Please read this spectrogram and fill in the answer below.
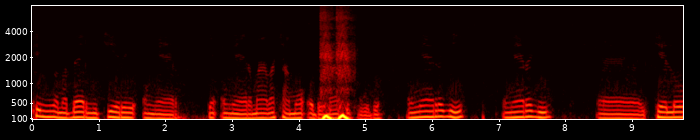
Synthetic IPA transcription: keɲiɔmabɛrnitjeɾeɔŋɛrkeʔɔŋɛɾmamat͡ʃamɔʔodomaopwodo | ɔŋɛɾɛɡi | oŋɛɾɛɡi | kelo

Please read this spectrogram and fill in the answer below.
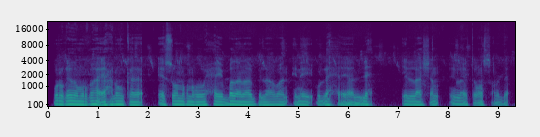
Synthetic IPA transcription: mʊɾʊqjɐðɐmʊɾqɑɦɐʔɛːħɑnuːŋkʰɐlɛ̰ɛːsɔːnɔqnɔqðɛwɑħɑjbɐðɐnaːbɪlaːβaːnɪnɛjʊɖɛħɛ̰ːja̰ːnlɪħ | ʔɪlaːʃɐ̰n | ʔɪ̰laːḭt̪ʰɔβɐ̰nsɐ̰nɐ̰d̪ɐ̰

